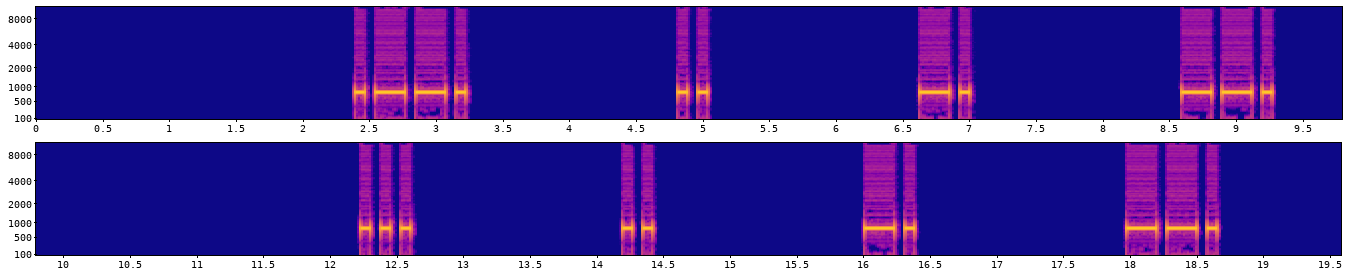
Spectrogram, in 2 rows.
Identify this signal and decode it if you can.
Morse code, heard as a keyed tone, about 16 wpm, spaced as for 5 wpm, 800 Hz. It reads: PING SING
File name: Suffixes / Special ING's / VerySlowToFaster ING's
